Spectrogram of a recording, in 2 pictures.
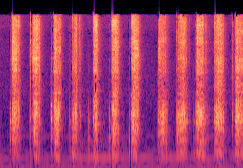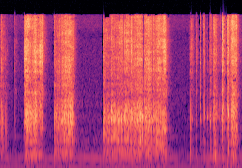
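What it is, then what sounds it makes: Pumice block scraped with a knife. A metal knife blade scrapes over the rough surface of a solid, porous brown pumice block. It makes a quick run of short, gritty, bright scratches, then one longer rasping drag, then a few faster scrapes at the end.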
